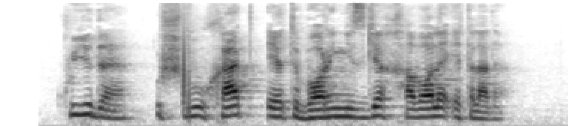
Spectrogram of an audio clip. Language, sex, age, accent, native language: Uzbek, male, 25-34, Qashqadaryo, Uzbek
